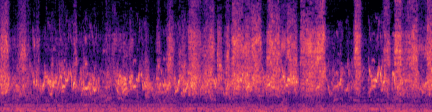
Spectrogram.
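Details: Budgies eating green food produce a rough, rasping chatter of high chirps and warbles, nearly unbroken, with scattered sharp clicks.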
